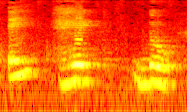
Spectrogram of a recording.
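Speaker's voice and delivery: "enredo" slow and loud, split en, re, do; strong syllable-initial R. Shown as a demonstration. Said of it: "iniciada com a letra R forte".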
